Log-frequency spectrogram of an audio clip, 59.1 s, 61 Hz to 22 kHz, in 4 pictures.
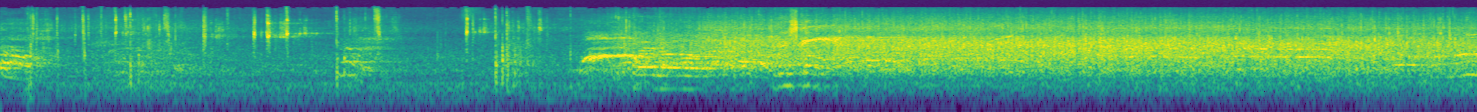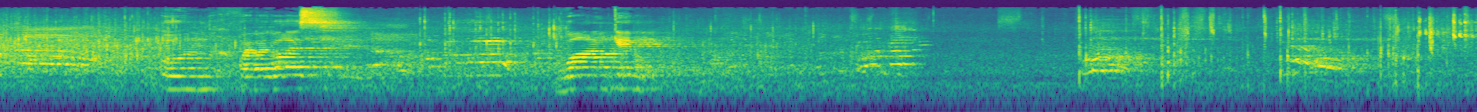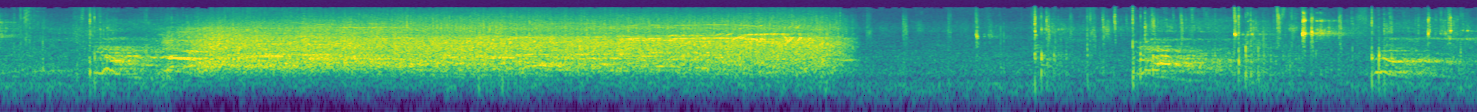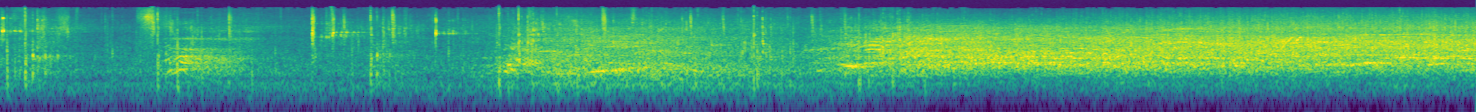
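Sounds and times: crowd applause: 6.3s - 16.4s, 31.5s - 38.1s, 52.4s - 59.0s
rackets hitting tennis ball: 25.5s - 29.6s, 39.8s - 45.0s, 47.4s - 53.4s
tennis ball bouncing: 44.4s - 45.0s.

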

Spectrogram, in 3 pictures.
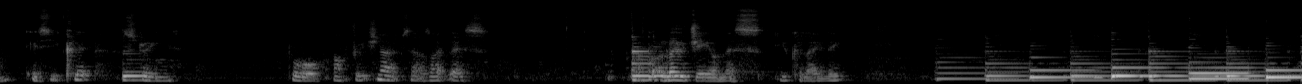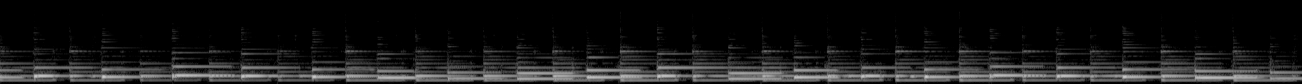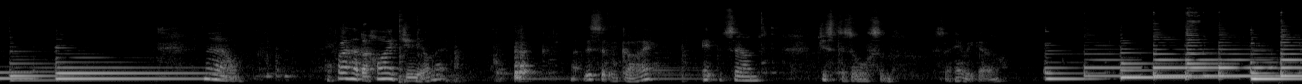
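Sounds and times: fingerstyle ukulele melody: 1.2s - 1.6s, 6.3s - 6.8s, 9.4s - 28.0s, 36.5s - 39.0s.

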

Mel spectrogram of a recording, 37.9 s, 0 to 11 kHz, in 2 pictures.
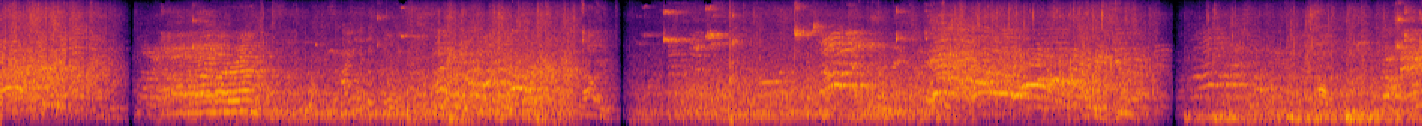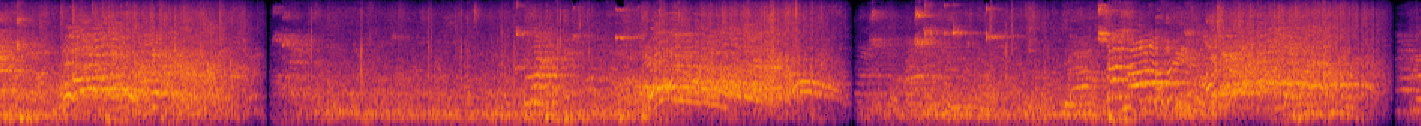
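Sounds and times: sneaker squeaks: 2.1s - 3.0s, 4.1s - 6.2s, 7.7s - 12.6s, 15.9s - 19.6s, 22.6s - 24.6s, 25.2s - 27.6s, 30.4s - 32.8s, 33.4s - 35.0s
players and spectators calling out: 8.8s - 23.2s, 33.1s - 37.9s
basketball bouncing on court: 15.7s - 19.4s.

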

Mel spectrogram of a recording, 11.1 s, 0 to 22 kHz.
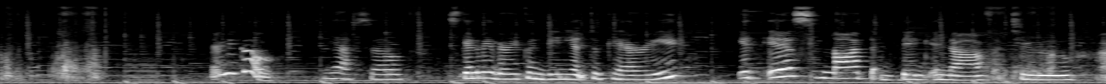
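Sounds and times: zipper being pulled shut: 0.0s - 1.3s
background music: 0.0s - 11.0s.

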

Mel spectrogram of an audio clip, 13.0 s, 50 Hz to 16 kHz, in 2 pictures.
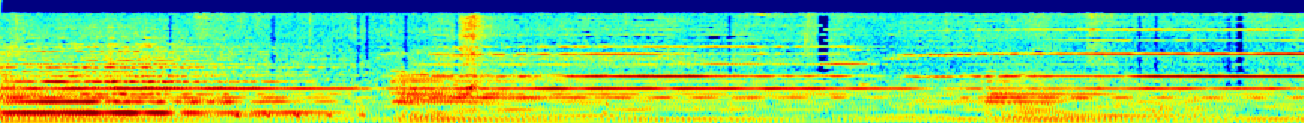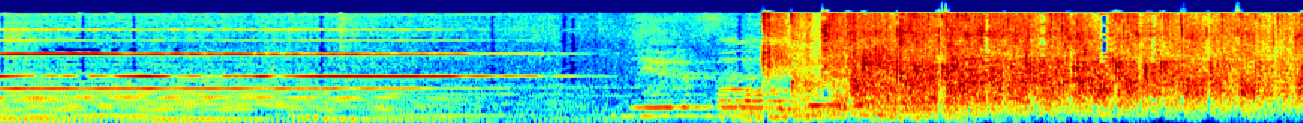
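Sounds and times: solo violin: 0.0s - 9.5s
recorded piano accompaniment: 0.0s - 10.1s.

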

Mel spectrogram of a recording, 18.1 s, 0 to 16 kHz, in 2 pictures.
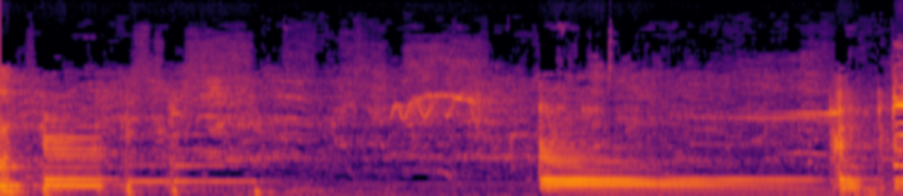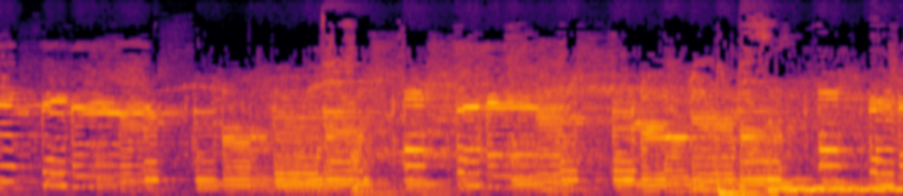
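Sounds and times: electric guitar through amplifier: 5.4s - 18.0s
bass guitar: 11.2s - 18.0s.

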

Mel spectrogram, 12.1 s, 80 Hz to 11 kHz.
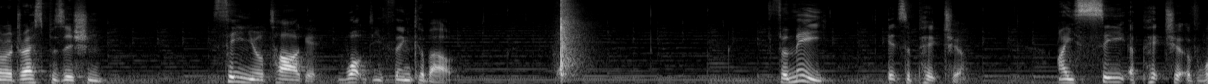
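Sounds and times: golf club striking ball: 5.6s - 6.0s.

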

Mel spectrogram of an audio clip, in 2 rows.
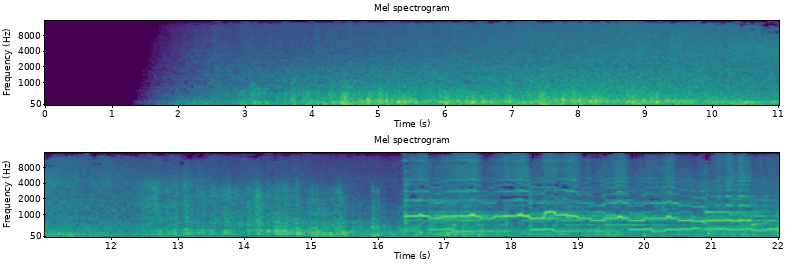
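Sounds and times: steady rain: 1.4s - 22.0s
rolling thunder: 2.7s - 22.0s.

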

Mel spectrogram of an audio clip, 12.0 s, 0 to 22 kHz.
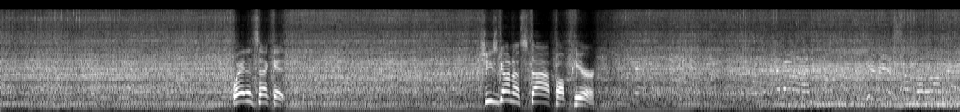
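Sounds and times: snowmobile engine running: 0.0s - 12.0s.

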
